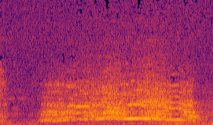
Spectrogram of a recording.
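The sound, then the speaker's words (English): A single drawn-out African elephant trumpet in Africa, given on command, loud and brassy, its pitch climbing slightly then sliding down over about a second and a half, with no talking over it. “Louder! Good elephant.”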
